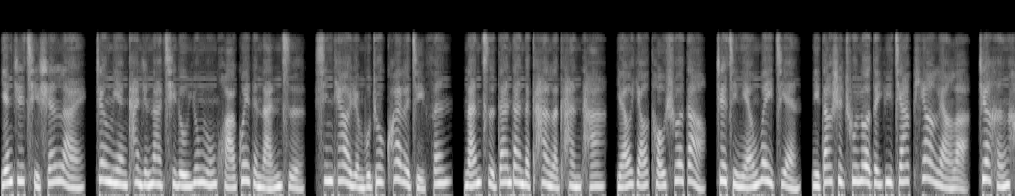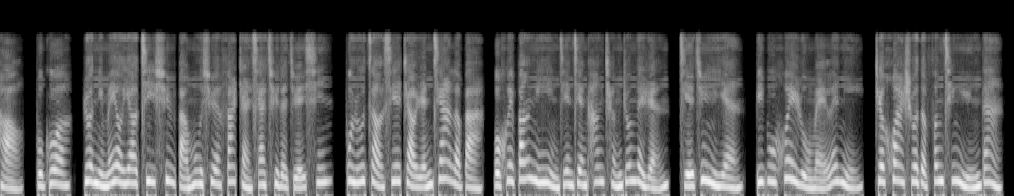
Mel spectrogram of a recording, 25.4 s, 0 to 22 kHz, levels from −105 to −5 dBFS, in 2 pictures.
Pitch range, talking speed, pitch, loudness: 220-305 Hz, 280 characters per minute, 255 Hz, -21 LUFS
